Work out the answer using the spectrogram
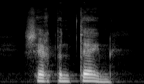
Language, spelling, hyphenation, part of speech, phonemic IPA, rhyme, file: Dutch, serpentijn, serpentijn, noun, /ˌsɛr.pɛnˈtɛi̯n/, -ɛi̯n, Nl-serpentijn.ogg
- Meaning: serpentine, a small cannon used in the Late Middle Ages and Early Modern era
